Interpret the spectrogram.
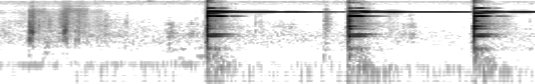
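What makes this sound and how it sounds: A hammer strikes a boulder of ringing rocks three times, each blow giving a sharp, bright metallic clang that rings on with a high tone. Two softer taps come before the main strikes. The ringing sustains and keeps going after each hit, as is normal for these rocks.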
